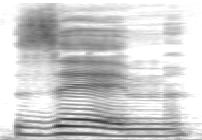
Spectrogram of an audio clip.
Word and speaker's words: aiment: For all verbs and all tenses, the ending ENT is always silent. Ils aiment.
